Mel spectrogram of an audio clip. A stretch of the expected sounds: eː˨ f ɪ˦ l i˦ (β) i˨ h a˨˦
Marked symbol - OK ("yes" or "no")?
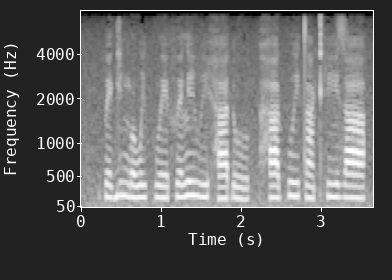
yes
